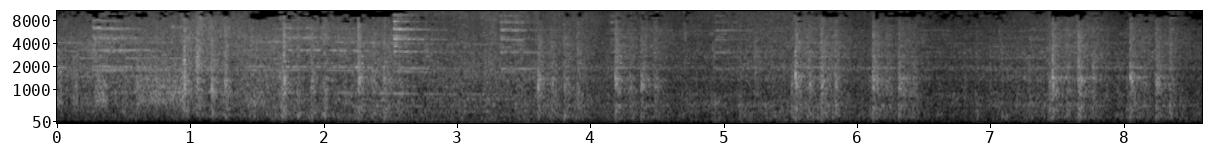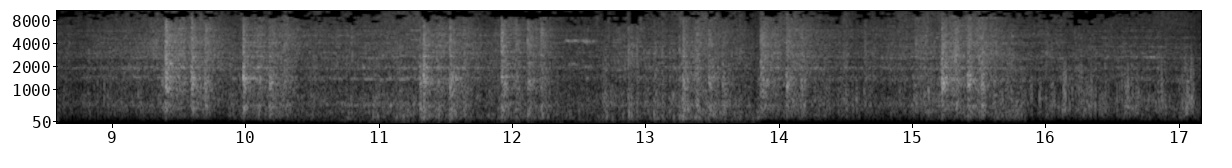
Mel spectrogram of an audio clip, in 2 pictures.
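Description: Metra commuter train of stainless-steel bilevel coaches passing close by: a continuous rumble of steel wheels on rail, with repeated clickety-clack as the wheel trucks cross rail joints.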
